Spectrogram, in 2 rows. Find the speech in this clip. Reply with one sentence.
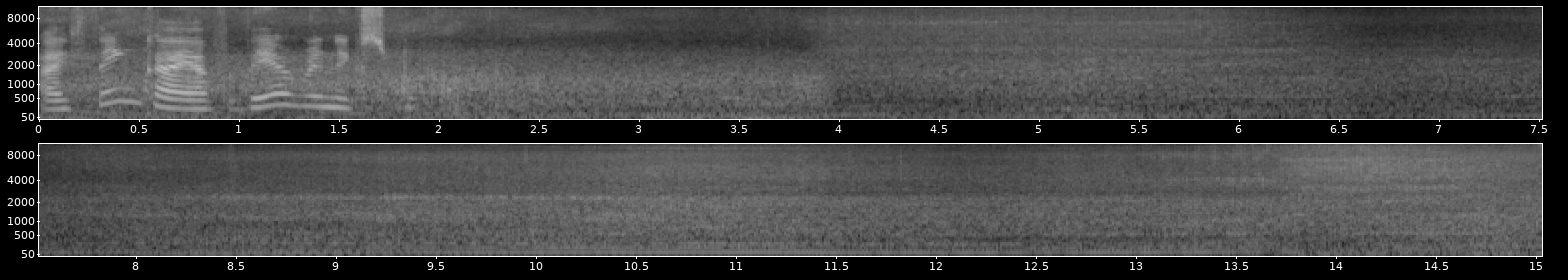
The speech can be heard from 0.0 to 1.9 s.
